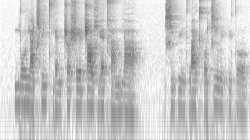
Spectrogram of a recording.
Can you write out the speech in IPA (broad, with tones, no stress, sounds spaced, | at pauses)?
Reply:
m j o˦ ʊ̯ l j ä˨˦ t͡ɕʰ y˥˨ n t̪ʰ j ɛ˨˩ n ʈ͡ʂ ɤ˦ ʂ e˦ ɪ̯ ʈ͡ʂ ɑ˥˨ ʊ̯ ɕ ɥ ɛ˦ t̪ʰ a˨˦ n m j ä˨˩ | ɕ i˨˦ p y˨˩ n x w a˥˨ ɪ̯ kʰ ɤ˨˦ t͡ɕ i˥˨ l y˨˦ p y˨˦ k ɤ˨˩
